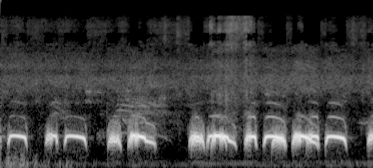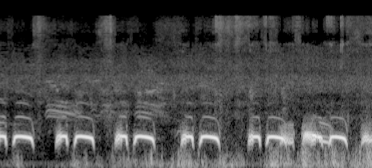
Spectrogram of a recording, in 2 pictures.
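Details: Decoy spotted dove cooing to attract wild doves: a long, rhythmic chain of hollow, slightly downslurred coos in paired and triple groups, about twenty notes, with low rumbling and handling noise growing toward the end.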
